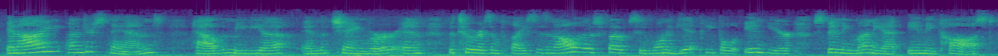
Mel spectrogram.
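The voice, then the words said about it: Strong rural American accent. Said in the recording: “they'd hear my accent ... "Oh, this is Granny from the Beverly Hillbillies,"”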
